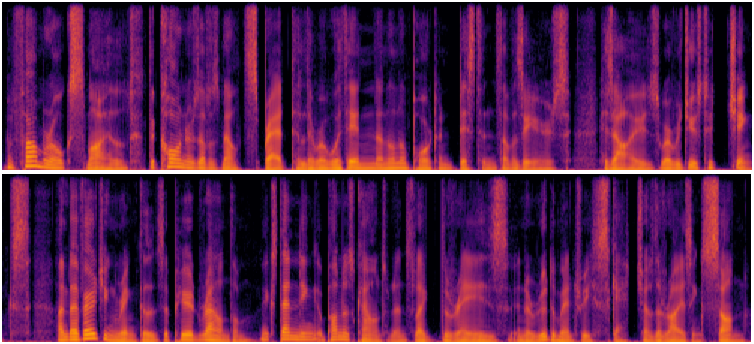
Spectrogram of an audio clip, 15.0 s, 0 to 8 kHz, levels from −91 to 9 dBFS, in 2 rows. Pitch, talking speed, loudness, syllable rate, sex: 105 Hz, 190 wpm, -22 LUFS, 5.4 syllables/s, male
